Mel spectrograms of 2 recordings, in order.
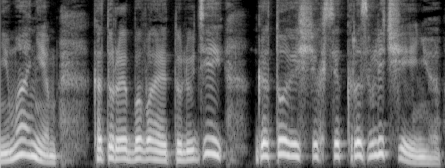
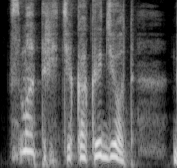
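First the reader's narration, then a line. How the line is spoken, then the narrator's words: Loud whisper. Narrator (Russian): громким шепотом сказала Лариса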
